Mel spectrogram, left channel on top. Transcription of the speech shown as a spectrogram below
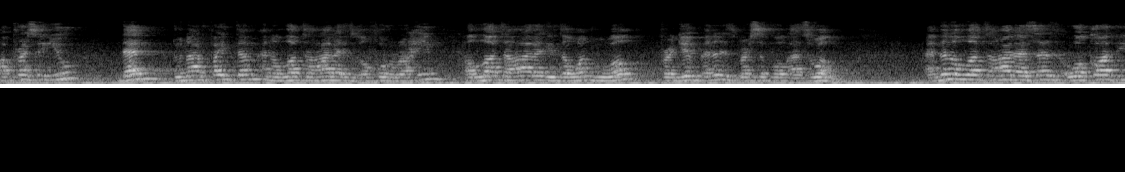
you, then do not fight them, and Allah Ta'ala is Ghafur Rahim. Allah Ta'ala is the one who will forgive and is merciful as well. And then Allah Ta'ala says,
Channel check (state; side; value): silent; right; 55 dB below the other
